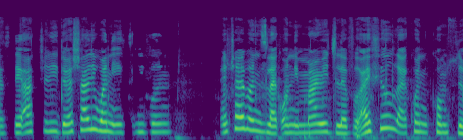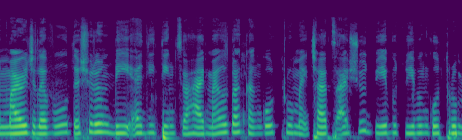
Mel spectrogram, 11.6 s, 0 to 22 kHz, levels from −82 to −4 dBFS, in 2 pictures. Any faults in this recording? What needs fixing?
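No faults found in the speech, so nothing needs fixing.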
